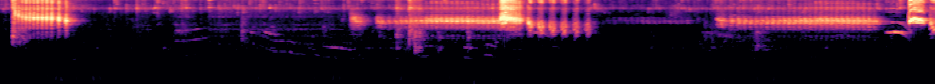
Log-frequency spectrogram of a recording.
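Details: A breeding-condition female common iora calls for males with long, dense, buzzy rattles that stretch up to a second or more. Softer chattering fills the gaps, and low gliding whistles from other birds sound early on.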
